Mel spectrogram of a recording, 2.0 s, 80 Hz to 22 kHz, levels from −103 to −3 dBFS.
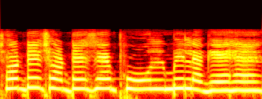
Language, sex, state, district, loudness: Hindi, female, Delhi, New Delhi, -10 LUFS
